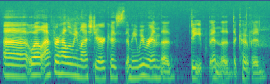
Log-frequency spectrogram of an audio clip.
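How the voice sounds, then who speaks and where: A middle-aged woman with an American accent and a fairly low voice. There is plenty of vocal fry as she chats casually and tells anecdotes. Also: steady tone, moderate pace, a bit bright. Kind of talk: casual chat, anecdotal storytelling.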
